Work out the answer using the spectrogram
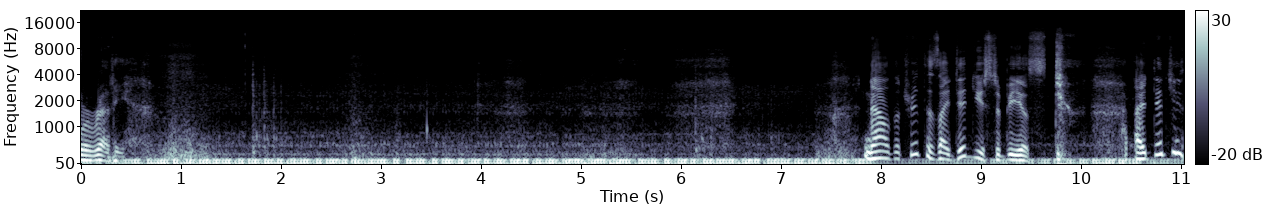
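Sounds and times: motorcycle engine deep rumble: 0:00.0 - 0:11.0.

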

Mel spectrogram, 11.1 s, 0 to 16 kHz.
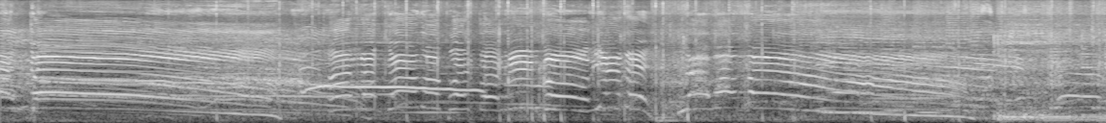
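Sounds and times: voices yelling excitedly: 0:00.0 - 0:11.0
band with guitar and drums: 0:03.1 - 0:11.0.

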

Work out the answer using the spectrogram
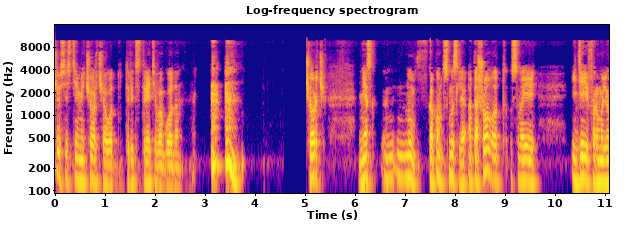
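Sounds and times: man clearing his throat: 0:03.2 - 0:03.8.

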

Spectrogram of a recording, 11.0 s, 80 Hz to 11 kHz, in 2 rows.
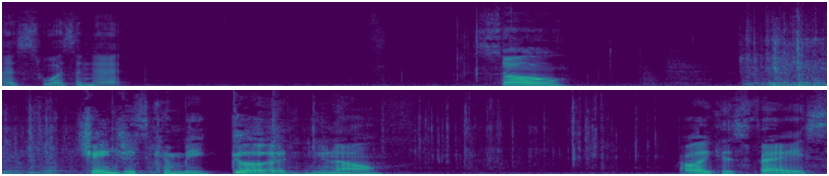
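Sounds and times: toy train clicking rattle: 0:04.9 - 0:10.1.

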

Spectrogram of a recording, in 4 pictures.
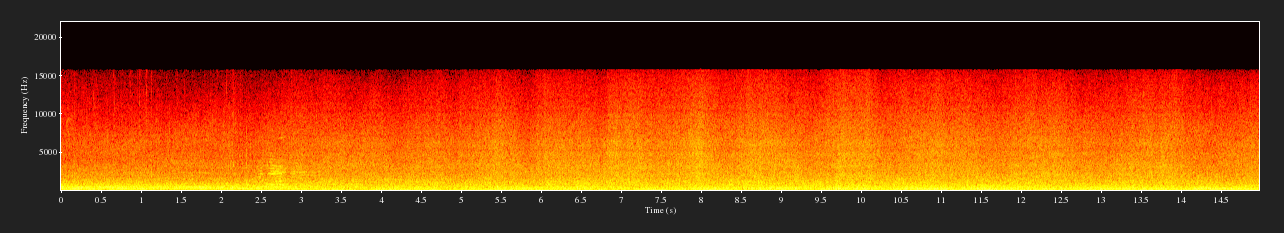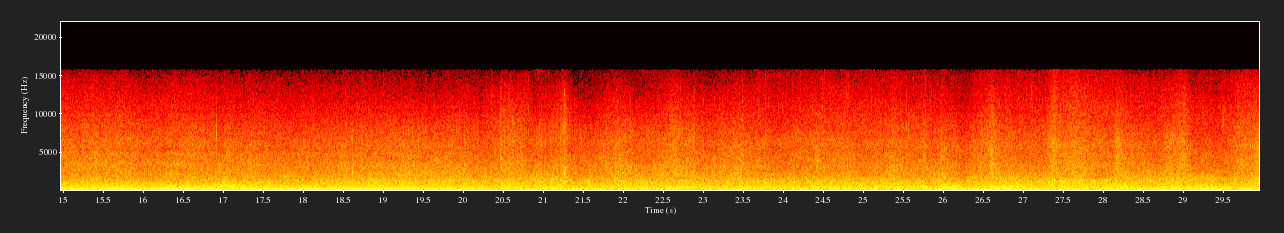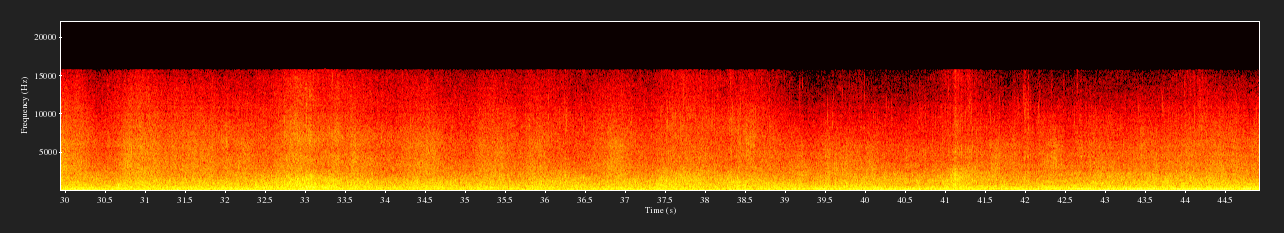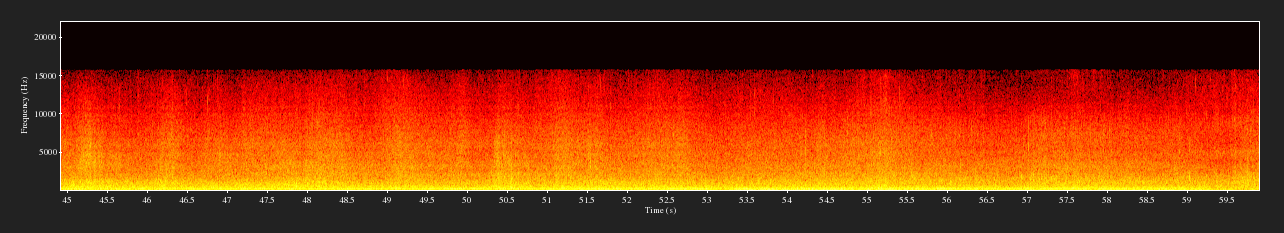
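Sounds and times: boat engines droning: 0:00.0 - 0:59.9
rush of bow spray and wake: 0:00.0 - 0:59.9
wind buffeting microphone: 0:00.0 - 0:59.9.

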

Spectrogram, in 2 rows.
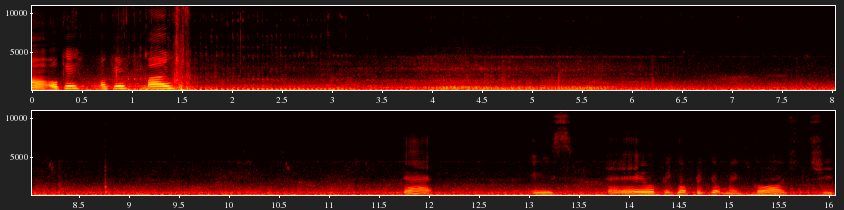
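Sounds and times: small motorcycle engine running: 0:00.4 - 0:08.3.

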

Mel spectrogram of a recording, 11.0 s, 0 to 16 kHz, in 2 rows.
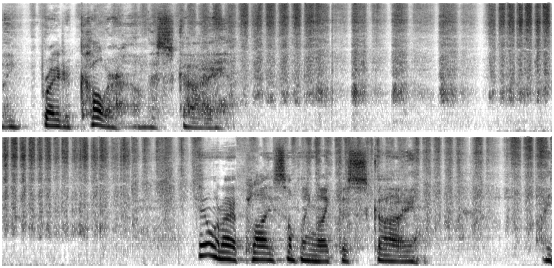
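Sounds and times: paintbrush scrubbing canvas: 0:01.6 - 0:11.0.

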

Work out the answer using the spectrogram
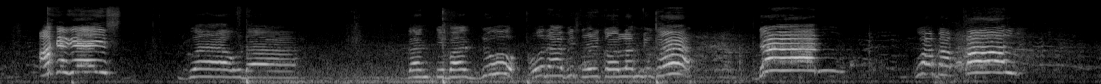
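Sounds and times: boy speaking: 0:00.4 - 0:03.0, 0:04.1 - 0:08.5, 0:09.2 - 0:10.2.

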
